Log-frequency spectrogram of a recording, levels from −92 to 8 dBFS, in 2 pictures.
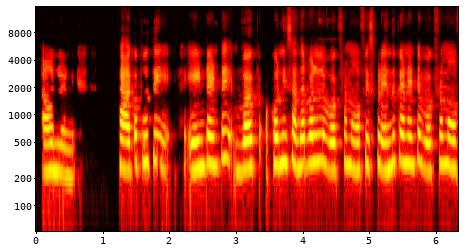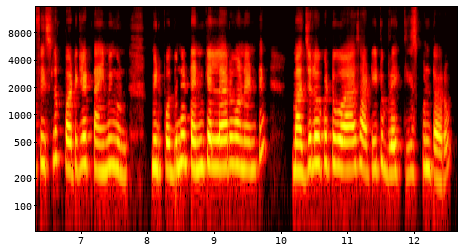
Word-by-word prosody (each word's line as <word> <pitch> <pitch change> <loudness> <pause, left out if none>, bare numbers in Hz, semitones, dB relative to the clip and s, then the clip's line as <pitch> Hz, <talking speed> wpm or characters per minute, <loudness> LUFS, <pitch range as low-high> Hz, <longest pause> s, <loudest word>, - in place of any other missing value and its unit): అవునండి. 235 -3 -2 0.7
కాకపోతే 295 +4 +2 0.6
ఏంటంటే 280 +4 +2 0.3
వర్క్ 260 +1 +5 0.2
కొన్ని 285 +1 +4
సందర్భాలలో 295 +2 +2
వర్క్ 245 0 0
ఫ్రం 285 -2 -2
ఆఫీస్ 265 +1 -6
కూడా, 275 - 0
ఎందుకనంటే 295 +1 0
వర్క్ 240 0 -3
ఫ్రం 290 0 -2
ఆఫీస్‌లో 280 +4 -6
పర్టిక్యులర్ 265 +3 0
టైమింగ్ 255 +2 -2
ఉం - - -9 0.4
మీరు 265 -1 +1
పొద్దున్నే 255 +4 +1
10 260 0 +3
కెళ్లారు 270 0 +4
అనంటే 255 +7 -4 0.5
మధ్యలో 270 +5 +3
ఒక 295 -1 -3
2 275 - +2 0.2
అవర్స్ 255 +2 +1
అటు 240 +2 -7
ఇటు 295 - -7
బ్రేక్ 230 +1 0
తీసుకుంటారు. 225 -3 -3
265 Hz, 140 wpm, -22 LUFS, 250-290 Hz, 0.7 s, వర్క్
